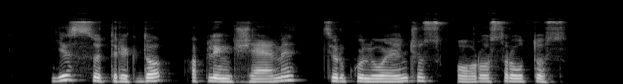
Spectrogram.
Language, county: Lithuanian, Telšiai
